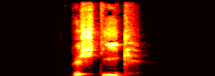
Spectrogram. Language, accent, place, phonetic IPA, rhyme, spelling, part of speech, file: German, Germany, Berlin, [bəˈʃtiːk], -iːk, bestieg, verb, De-bestieg.ogg
- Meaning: first/third-person singular preterite of besteigen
